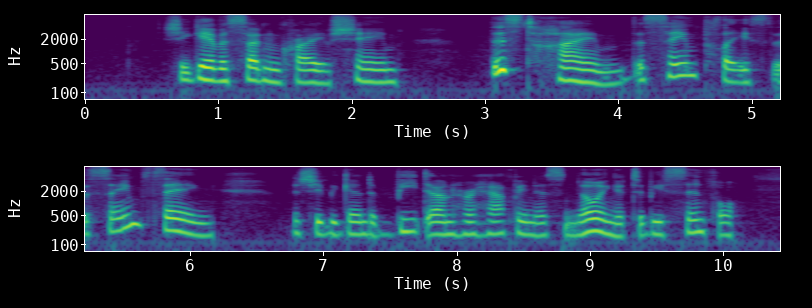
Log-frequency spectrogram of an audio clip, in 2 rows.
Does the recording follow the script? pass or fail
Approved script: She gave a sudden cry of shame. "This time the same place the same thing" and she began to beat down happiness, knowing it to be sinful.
fail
